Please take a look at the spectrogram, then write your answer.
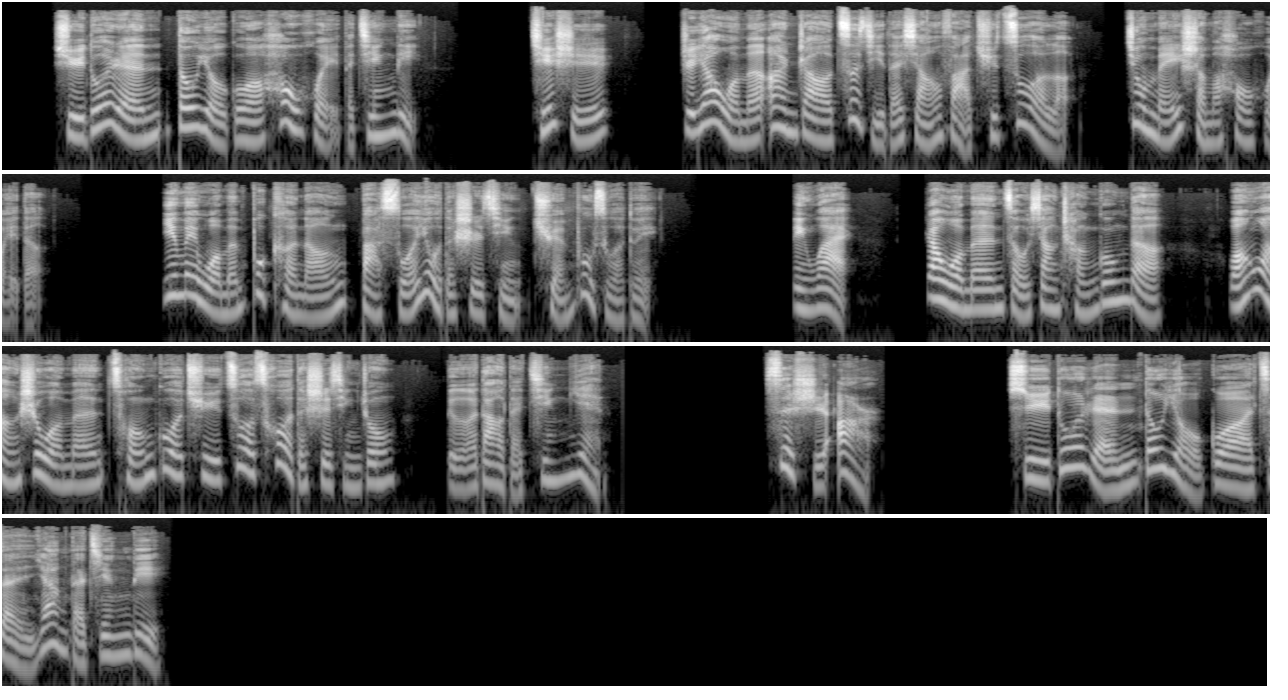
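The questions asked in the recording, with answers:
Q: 许多人都有过怎样的经历?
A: 后悔的经历

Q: 什么能帮助我们走向成功?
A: 从过去做错的事情中得到的经验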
